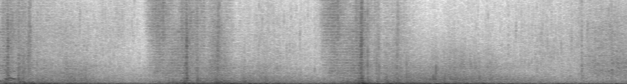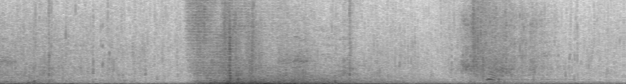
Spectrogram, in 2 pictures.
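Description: Repeated Confringo spell explosions in the video game Hogwarts Legacy, heavy booming bursts that swell and fade at irregular intervals over a loud, rumbling background.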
